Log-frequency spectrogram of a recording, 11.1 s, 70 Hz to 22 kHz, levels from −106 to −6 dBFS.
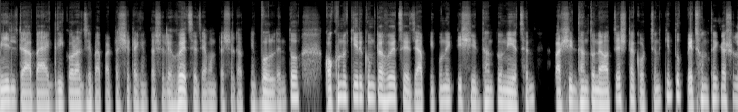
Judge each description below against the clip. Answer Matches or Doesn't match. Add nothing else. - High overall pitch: Doesn't match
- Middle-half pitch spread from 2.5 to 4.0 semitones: Matches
